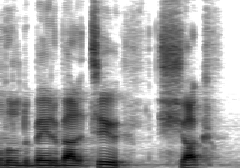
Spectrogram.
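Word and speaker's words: Shough: debate about it too shuck just ignore the spelling mr shuck was 21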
